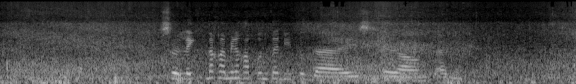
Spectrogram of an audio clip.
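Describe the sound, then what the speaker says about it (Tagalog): Strong sea waves surge and wash onto a beach under a voice talking, with steady surf roar and wind buffeting the microphone throughout. "Malakas lang yung alon ngayon."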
